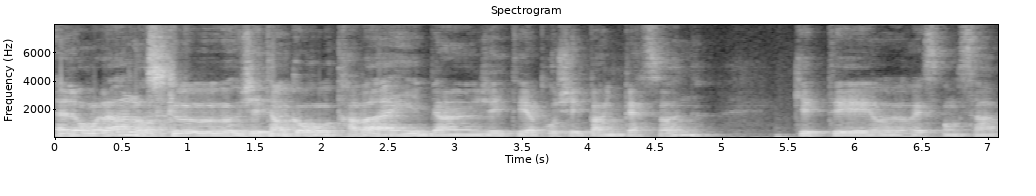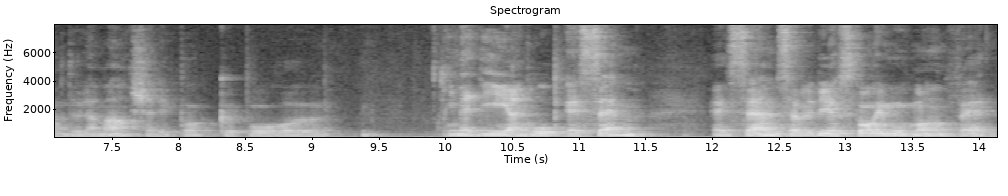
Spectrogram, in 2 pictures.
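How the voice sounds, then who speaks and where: A man at medium pitch with lively intonation, a fairly slow pace and long, frequent pauses, amid audible room echo. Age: 60s. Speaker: retired volunteer walking group leader. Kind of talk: interview testimony. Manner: halting.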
